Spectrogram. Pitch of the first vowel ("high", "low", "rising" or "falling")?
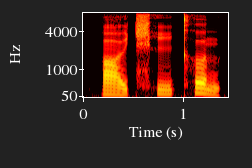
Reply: low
